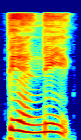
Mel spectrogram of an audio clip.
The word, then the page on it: 便利: biàn lì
